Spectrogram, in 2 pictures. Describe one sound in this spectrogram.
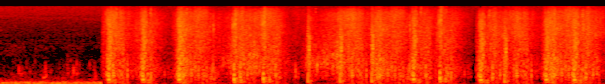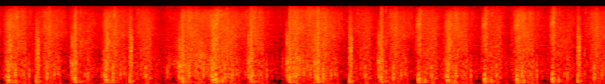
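Armoured footsteps crunch quickly over gravel.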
